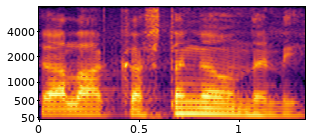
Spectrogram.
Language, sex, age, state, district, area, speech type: Telugu, male, 18-30, Andhra Pradesh, West Godavari, rural, spontaneous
